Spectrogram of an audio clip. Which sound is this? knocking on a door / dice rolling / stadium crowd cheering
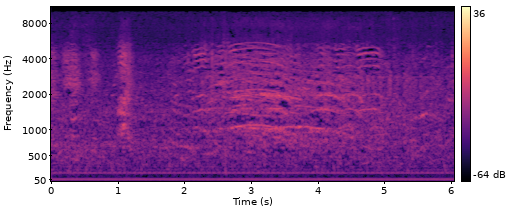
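stadium crowd cheering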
